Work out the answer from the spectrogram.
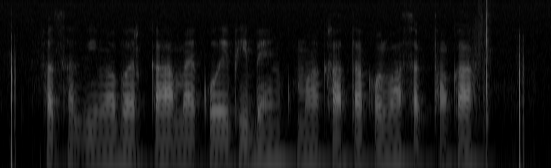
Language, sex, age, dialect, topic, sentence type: Chhattisgarhi, male, 18-24, Western/Budati/Khatahi, agriculture, question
